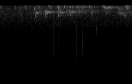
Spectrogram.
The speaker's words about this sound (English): And we can hear those birds in the background chirping away. Yes, we can.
